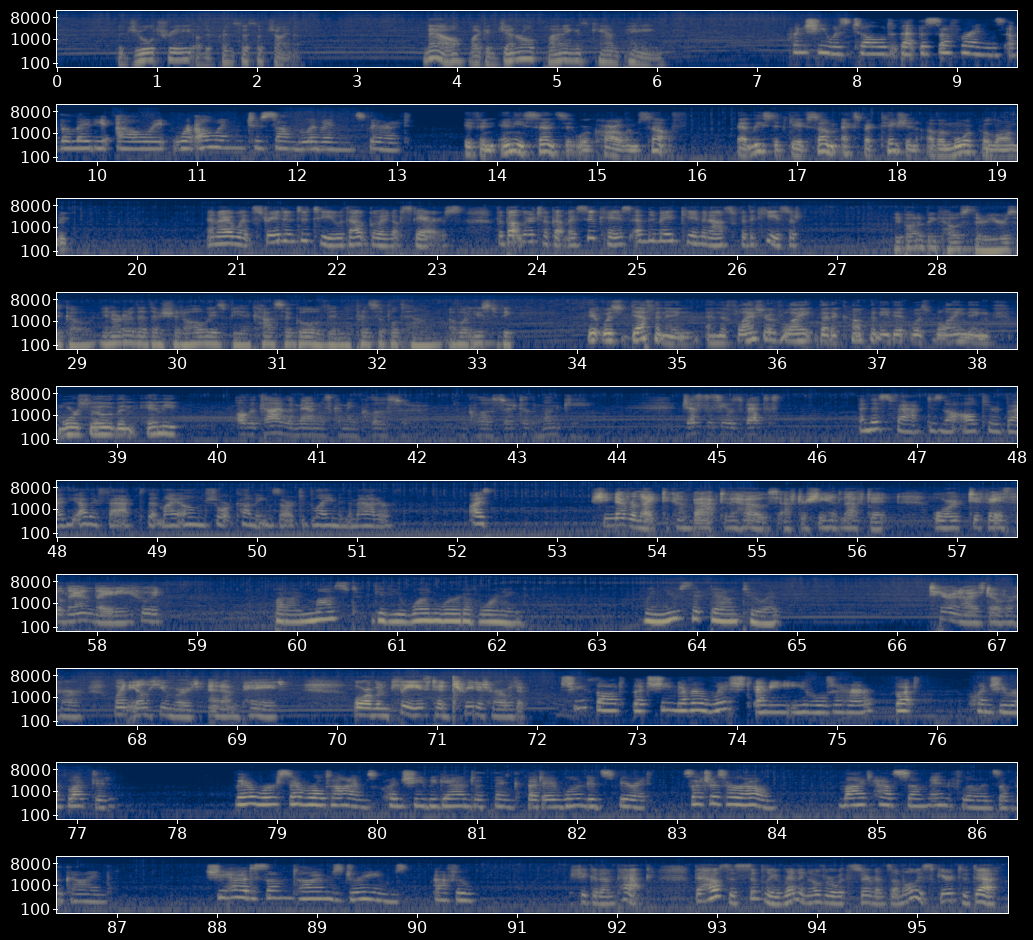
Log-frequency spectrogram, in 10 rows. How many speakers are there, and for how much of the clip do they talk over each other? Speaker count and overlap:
10, no overlap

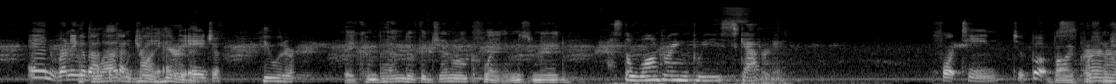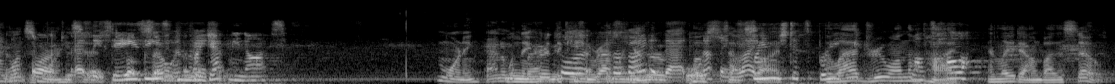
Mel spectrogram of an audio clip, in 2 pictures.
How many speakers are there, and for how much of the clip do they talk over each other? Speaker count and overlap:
4, about 43%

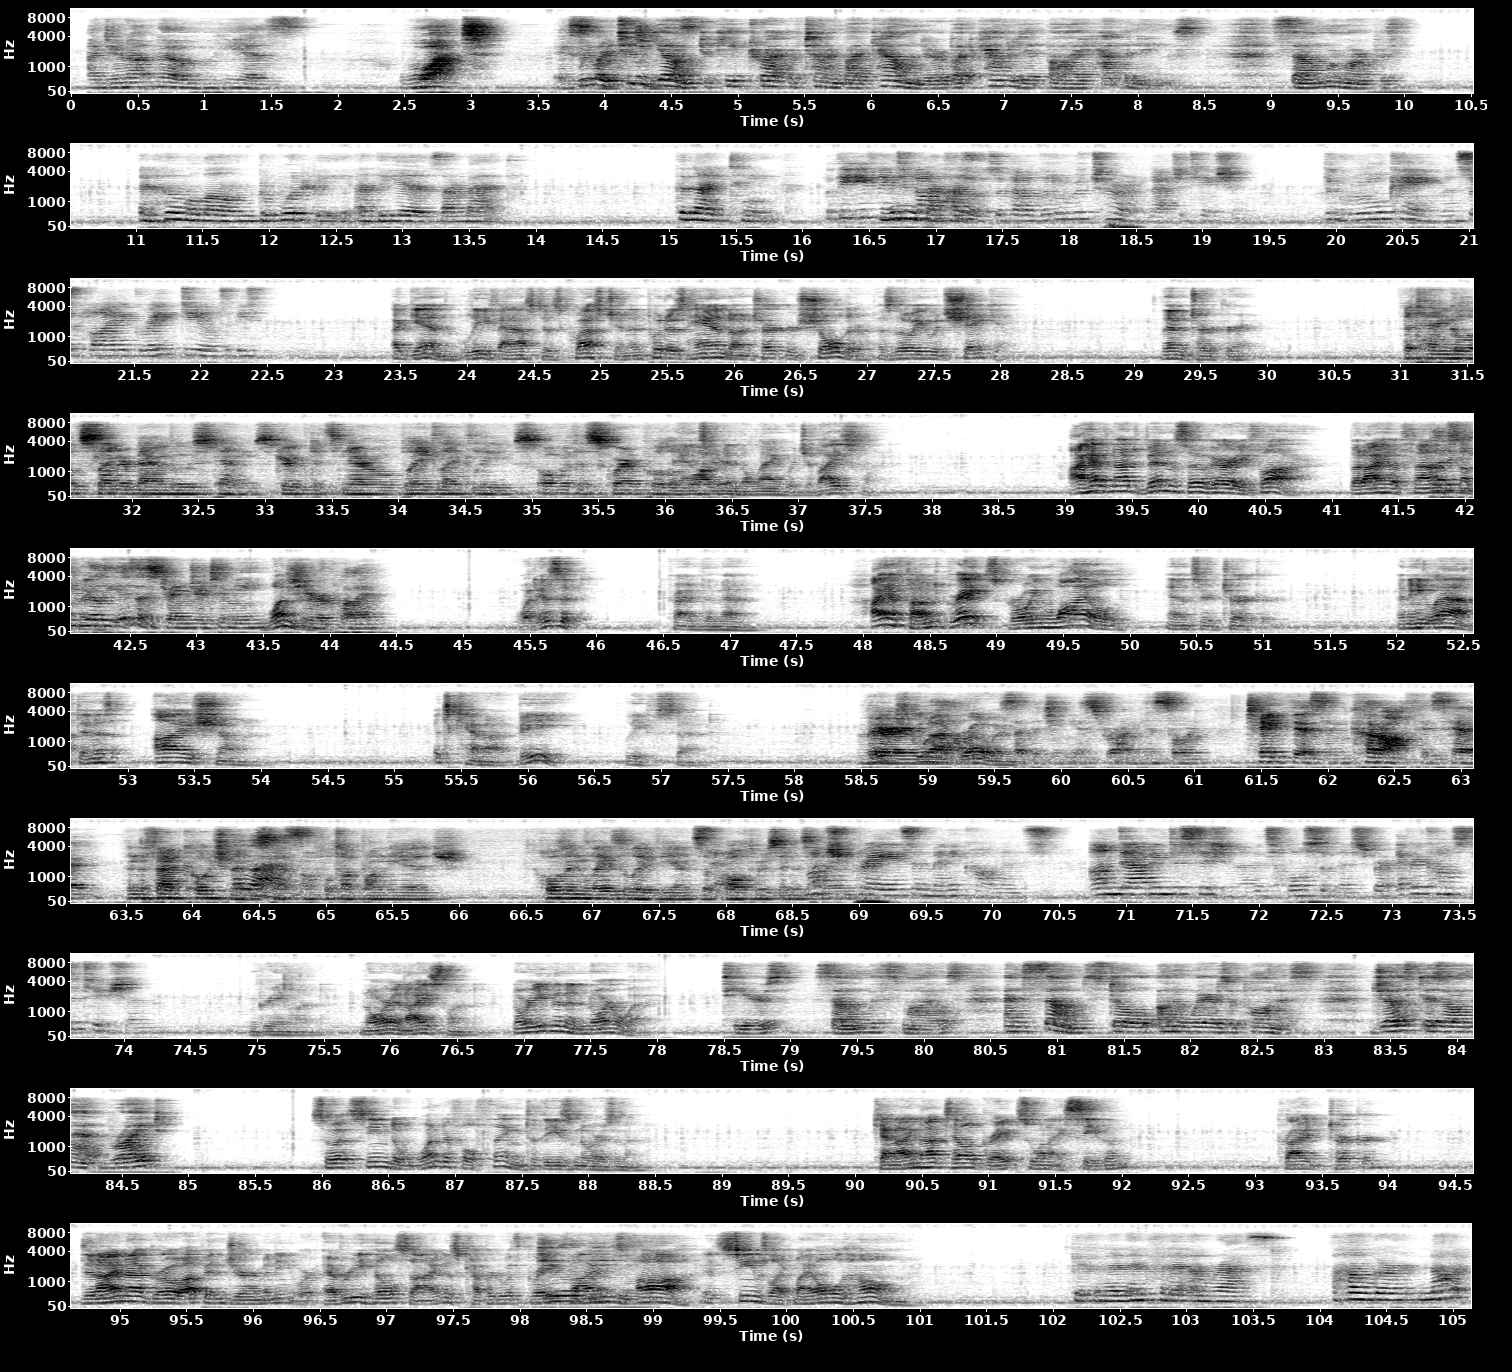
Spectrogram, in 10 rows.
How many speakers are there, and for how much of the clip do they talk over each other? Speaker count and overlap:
6, about 9%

